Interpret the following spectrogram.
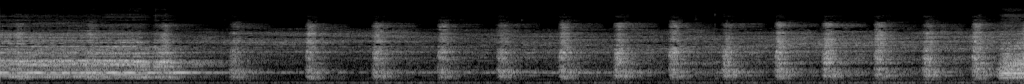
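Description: MTH Premier Empire State Express model steam locomotive's Protosound 3 sound system chuffing as the locomotive pulls away. The puffs begin about two seconds in and quicken from a little over one to about two a second as it gathers speed.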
